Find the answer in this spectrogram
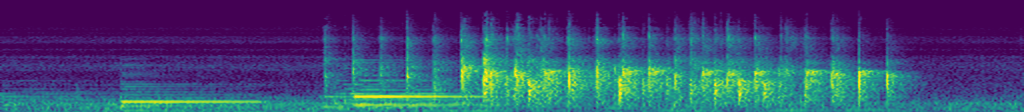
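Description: Acoustic guitar: a few notes left ringing, then from about three seconds in a quick, even strumming that stops abruptly about nine seconds in.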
